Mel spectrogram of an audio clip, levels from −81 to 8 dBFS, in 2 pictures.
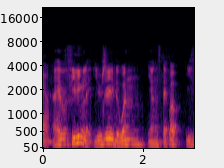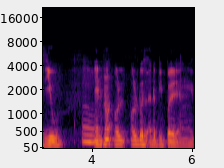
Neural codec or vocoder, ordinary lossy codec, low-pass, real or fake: none; none; 7.2 kHz; real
